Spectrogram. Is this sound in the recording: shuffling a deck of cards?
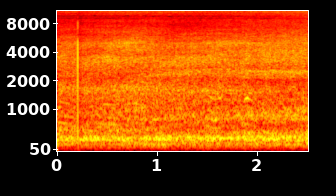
no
